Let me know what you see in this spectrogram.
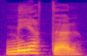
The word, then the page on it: meter: [m'e:ter]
